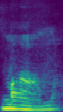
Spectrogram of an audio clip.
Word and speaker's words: ma'am: Because in the UK, that word ma'am is used, well, it'd be more likely pronounced mom or something like that, but it's reserved for very, very specific situations.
